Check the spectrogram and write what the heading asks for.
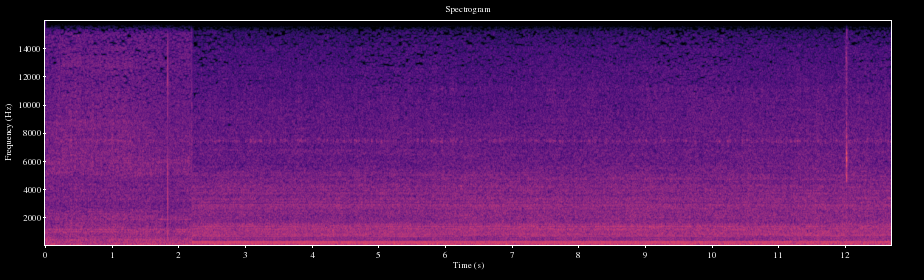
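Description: Wind rushing over the camera mic at highway speed. About two seconds in, a Honda Shine 125's single-cylinder engine comes in, running flat out in top gear at a steady, unchanging pitch with wind noise underneath.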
